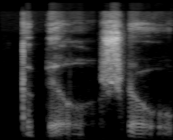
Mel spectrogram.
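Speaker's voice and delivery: deep, hushed voice. Greeting a guest, the host says the show's name: deeper voice. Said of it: "I have to say it with a deeper voice".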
